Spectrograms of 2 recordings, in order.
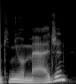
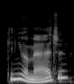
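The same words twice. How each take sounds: First: Rising, half-serious wonder; mild mock disbelief. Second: Higher, louder incredulous squeal on you; mock disbelief, higher. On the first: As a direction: ask it lightly, only half amazed. First take, mild. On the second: Second take, much higher.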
